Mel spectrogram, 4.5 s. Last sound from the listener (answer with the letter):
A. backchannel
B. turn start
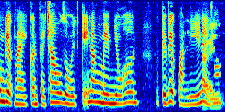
A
